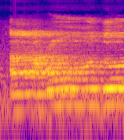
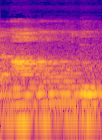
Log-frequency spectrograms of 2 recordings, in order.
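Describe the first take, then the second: First: A throat consonant separates the two vowels. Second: Every sound is a plain open 'a' vowel. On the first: The speaker calls it right. "Itu ada patah alif" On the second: The speaker calls it wrong. "a semua a. Gak boleh"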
